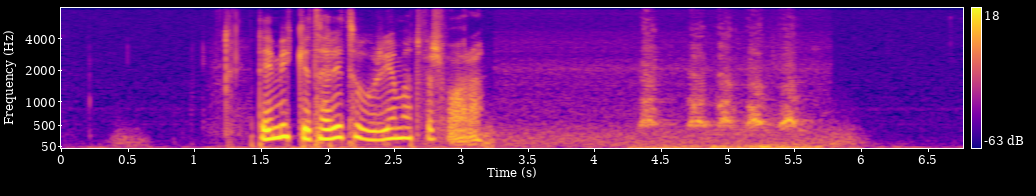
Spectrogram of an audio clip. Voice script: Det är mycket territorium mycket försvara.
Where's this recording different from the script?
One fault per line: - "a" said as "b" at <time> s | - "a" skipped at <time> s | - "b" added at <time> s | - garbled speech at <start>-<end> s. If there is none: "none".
- "mycket" said as "att" at 2.6 s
